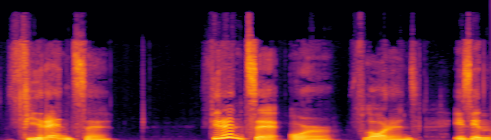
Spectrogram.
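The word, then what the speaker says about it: Firenze: what it is in italiano firends we say fiance fiance or Florence is in the Toscana region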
